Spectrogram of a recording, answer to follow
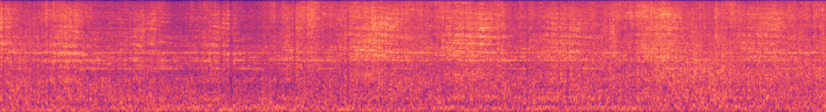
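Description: Double-stack intermodal train's container well cars passing close by at speed: a steady, loud rumble of wheels on rail.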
